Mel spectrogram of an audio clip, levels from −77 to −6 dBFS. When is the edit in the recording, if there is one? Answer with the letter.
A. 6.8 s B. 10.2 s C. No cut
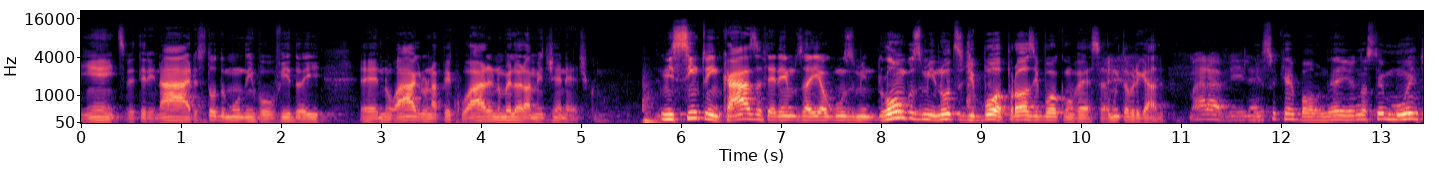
A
